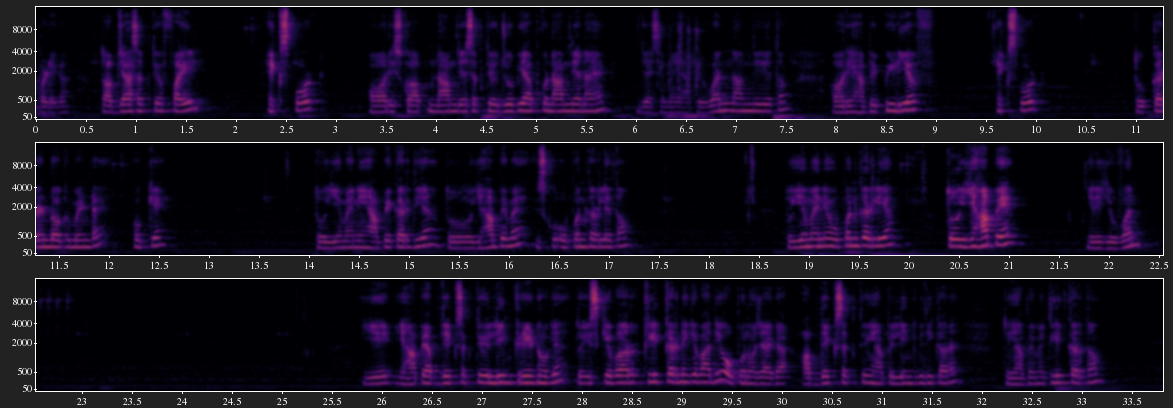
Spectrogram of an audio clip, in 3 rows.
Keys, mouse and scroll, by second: 0.9 click, 6.0-7.0 typing, 9.5 click, 12.0 click, 12.3 click, 16.9 click, 22.5 click, 32.7 click.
